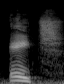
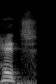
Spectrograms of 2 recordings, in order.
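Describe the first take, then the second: First: The letter is said in a standard English way. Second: The letter is said in a southern Indian way. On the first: The speaker calls it right. "It's pronounced as H" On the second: The speaker calls it wrong. "They say H"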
